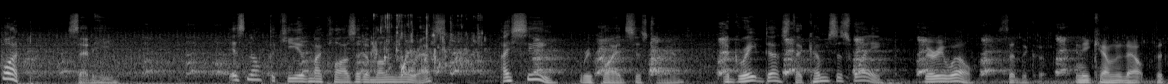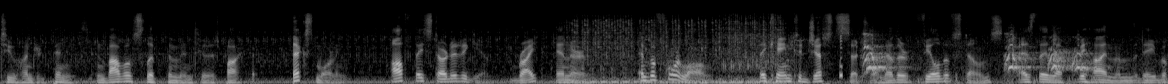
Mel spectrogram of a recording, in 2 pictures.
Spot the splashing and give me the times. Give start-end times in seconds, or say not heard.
3.7-4.9.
